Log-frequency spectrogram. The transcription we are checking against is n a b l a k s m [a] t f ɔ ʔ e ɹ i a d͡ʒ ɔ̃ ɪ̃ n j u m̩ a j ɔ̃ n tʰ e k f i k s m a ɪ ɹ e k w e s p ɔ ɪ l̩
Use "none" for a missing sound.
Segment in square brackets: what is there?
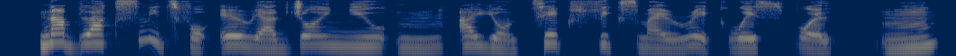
i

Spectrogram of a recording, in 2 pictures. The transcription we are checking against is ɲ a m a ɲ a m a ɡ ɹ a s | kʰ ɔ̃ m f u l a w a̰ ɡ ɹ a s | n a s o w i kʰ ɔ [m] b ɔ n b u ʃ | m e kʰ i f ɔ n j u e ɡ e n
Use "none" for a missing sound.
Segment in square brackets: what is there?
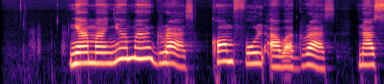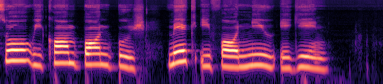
m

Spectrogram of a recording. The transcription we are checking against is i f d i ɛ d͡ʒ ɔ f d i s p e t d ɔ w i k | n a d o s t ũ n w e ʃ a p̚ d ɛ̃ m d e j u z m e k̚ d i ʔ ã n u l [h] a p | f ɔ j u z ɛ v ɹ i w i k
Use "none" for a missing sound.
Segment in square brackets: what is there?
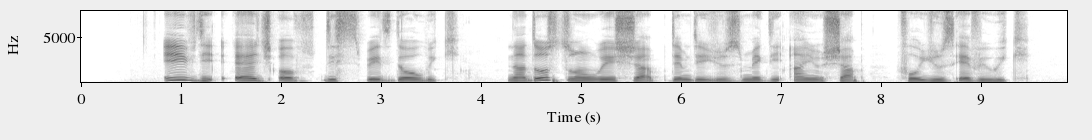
ʃ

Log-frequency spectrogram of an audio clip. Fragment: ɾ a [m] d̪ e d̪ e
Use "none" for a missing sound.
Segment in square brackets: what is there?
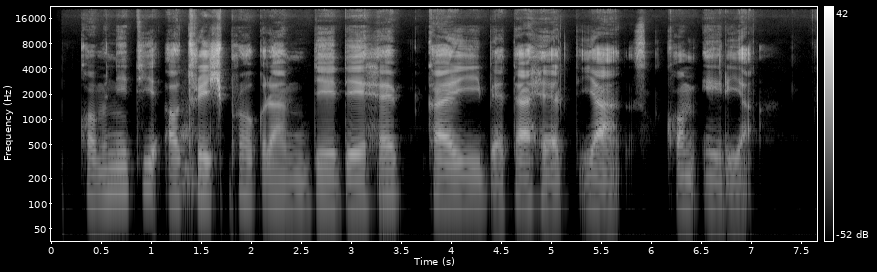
m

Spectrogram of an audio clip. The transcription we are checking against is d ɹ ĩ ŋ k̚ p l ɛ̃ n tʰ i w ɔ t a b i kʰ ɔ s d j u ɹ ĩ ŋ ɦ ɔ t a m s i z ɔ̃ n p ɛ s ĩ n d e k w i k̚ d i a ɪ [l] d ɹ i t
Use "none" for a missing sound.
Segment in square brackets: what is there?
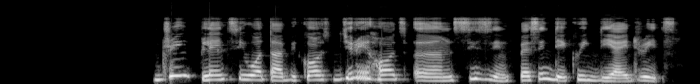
none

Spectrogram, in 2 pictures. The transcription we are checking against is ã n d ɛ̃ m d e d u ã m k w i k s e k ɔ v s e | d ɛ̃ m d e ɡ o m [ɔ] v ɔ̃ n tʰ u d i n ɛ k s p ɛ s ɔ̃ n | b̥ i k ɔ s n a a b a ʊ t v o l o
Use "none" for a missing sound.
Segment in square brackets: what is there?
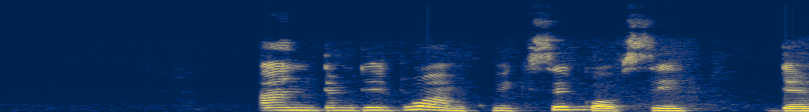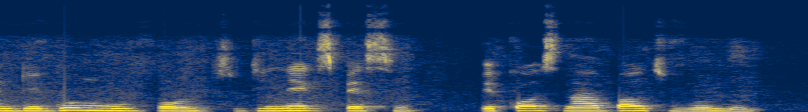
u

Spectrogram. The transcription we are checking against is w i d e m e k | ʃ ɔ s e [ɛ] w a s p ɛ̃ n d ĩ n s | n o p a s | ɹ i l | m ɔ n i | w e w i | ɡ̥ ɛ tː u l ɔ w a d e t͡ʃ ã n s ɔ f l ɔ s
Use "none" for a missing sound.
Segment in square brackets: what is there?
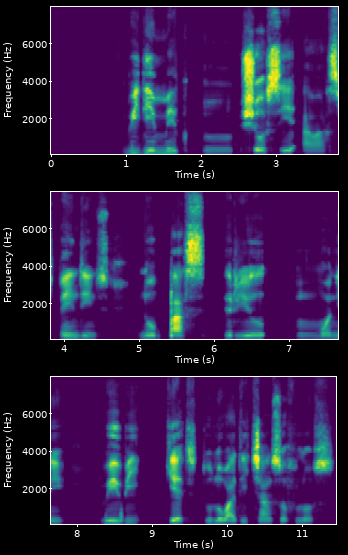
a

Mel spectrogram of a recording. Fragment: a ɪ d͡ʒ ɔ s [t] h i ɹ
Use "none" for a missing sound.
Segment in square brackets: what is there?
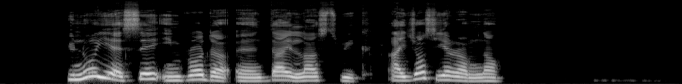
t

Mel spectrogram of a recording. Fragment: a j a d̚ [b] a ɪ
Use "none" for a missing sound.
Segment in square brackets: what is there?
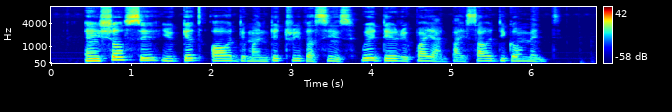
b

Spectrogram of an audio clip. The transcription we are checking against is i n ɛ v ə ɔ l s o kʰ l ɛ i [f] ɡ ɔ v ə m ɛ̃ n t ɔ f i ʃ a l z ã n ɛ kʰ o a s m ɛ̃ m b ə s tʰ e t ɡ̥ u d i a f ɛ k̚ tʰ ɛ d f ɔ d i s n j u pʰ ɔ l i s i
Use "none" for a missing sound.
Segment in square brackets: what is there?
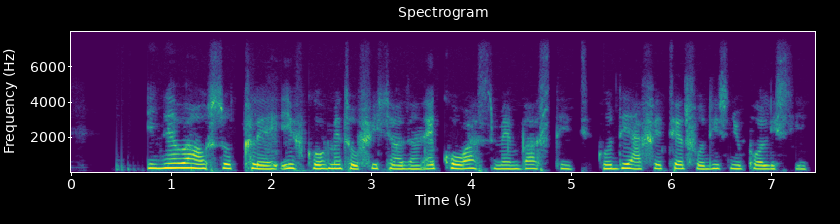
f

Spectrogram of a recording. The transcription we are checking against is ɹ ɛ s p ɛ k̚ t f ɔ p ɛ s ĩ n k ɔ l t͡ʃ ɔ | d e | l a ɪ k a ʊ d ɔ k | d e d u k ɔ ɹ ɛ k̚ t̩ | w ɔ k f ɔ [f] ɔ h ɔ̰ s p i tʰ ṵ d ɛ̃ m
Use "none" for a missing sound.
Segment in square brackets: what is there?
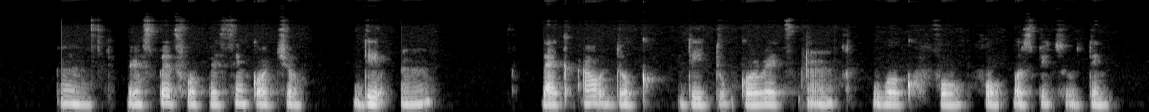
f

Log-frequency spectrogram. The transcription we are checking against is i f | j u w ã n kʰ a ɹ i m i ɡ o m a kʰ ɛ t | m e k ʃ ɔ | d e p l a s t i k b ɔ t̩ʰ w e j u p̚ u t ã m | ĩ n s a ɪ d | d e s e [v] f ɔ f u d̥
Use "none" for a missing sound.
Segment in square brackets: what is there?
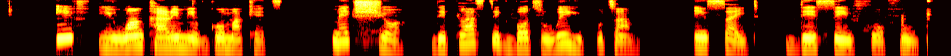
v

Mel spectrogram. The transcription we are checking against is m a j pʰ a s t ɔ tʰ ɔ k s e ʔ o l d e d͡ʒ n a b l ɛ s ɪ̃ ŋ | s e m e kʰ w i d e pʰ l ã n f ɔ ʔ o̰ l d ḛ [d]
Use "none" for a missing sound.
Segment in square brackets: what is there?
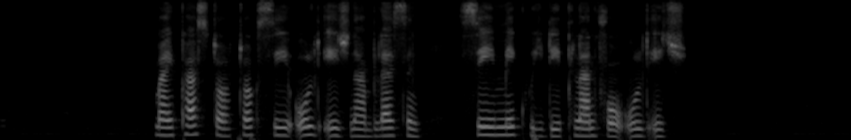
d͡ʒ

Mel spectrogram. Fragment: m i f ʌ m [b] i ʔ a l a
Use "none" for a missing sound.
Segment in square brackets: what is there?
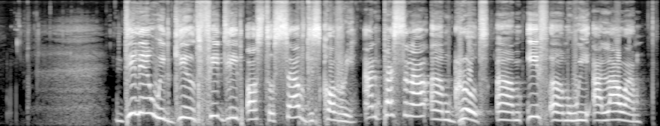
w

